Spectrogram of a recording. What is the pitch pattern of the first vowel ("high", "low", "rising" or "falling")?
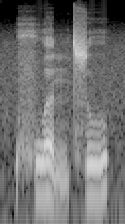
low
